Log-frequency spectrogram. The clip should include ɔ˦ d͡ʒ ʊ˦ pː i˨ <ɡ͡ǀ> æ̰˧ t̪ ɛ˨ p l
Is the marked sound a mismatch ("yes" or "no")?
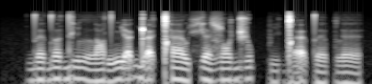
no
